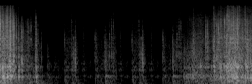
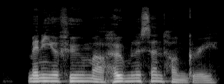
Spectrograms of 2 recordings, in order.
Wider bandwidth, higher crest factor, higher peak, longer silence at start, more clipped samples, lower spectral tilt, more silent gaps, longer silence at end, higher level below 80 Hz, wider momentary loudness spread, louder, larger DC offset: about the same, 17 kHz vs 15.5 kHz; first, 26 dB vs 18 dB; about the same, -6 dBFS vs -6 dBFS; second, 0 s vs 0.3 s; neither; second, -2 dB/octave vs -6.5 dB/octave; neither; about the same, 0 s vs 0.1 s; first, -52 dBFS vs -58 dBFS; first, 22 LU vs 7 LU; second, -31 LUFS vs -25 LUFS; neither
